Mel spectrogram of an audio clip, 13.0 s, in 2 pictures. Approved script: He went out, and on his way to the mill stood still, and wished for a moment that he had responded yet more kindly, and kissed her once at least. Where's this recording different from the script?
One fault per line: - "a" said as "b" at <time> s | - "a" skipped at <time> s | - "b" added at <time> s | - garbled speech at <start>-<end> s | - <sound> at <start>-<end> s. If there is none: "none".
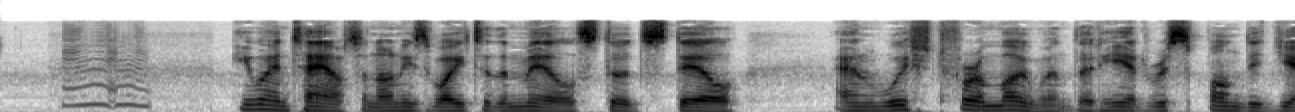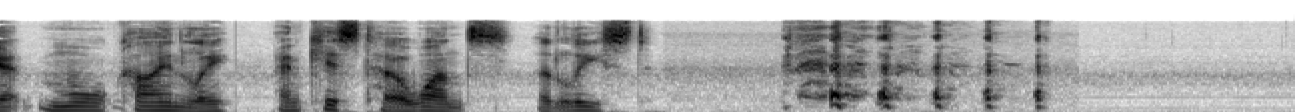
- laugh at 0.3-0.8 s
- laugh at 10.4-11.7 s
